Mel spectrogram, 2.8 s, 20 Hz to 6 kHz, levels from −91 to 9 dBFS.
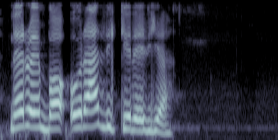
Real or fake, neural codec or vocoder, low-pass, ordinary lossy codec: real; none; 5.4 kHz; none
